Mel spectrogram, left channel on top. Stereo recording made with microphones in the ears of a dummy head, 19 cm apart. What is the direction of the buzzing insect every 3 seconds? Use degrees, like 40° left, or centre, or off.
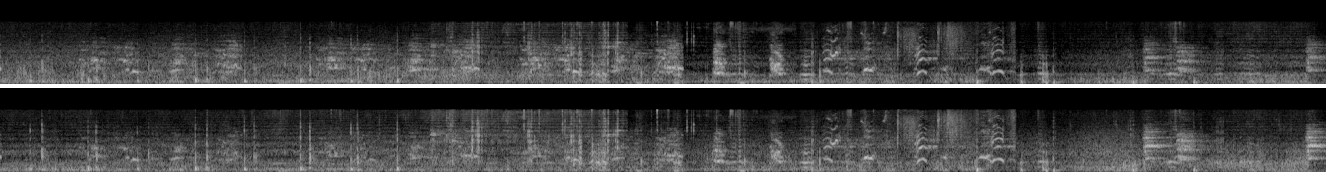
20° right, 40° right, 10° right, 10° left, 10° left.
